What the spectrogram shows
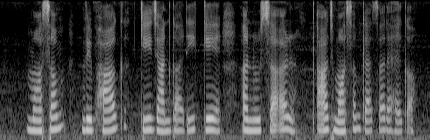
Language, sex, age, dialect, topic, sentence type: Hindi, female, 18-24, Marwari Dhudhari, agriculture, question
